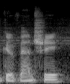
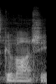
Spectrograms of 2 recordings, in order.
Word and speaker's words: Givenchy: I've always pronounced it Givenchy, but it's Givenchy, huh? Yeah. Yeah. Okay. That's super cool though. It's the French, dude. It's the French.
